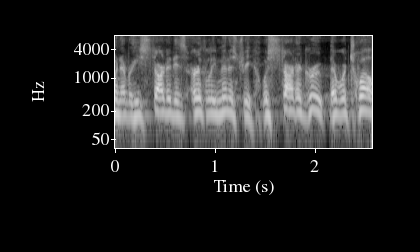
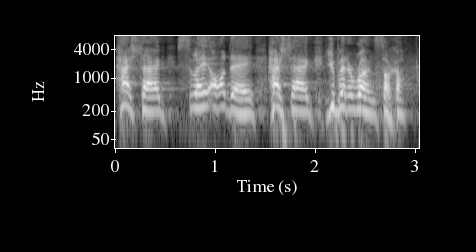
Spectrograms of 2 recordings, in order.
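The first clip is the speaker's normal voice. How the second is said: mock taunting; 4 semitones higher, 7 dB louder than usual. Mocking hashtags of queen's letter.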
